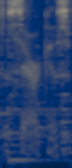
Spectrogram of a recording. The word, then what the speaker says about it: Assaracus: Actually, his name's pronounced Assaracus, but...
